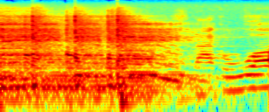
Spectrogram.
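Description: Live blues band playing, led by electric guitar. About one and a half seconds in, the full band drops back, leaving a few held notes.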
